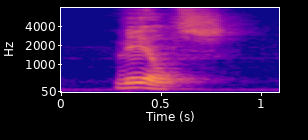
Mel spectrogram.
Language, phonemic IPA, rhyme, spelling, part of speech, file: Dutch, /ʋeːls/, -eːls, Wales, proper noun, Nl-Wales.ogg
- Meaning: Wales (a constituent country of the United Kingdom)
